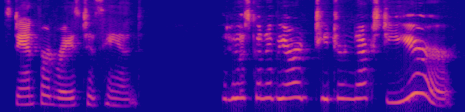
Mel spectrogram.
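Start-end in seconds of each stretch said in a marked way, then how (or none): 2.2-4.6 put-on high, loud kid's worried question; anxious boy asking the teacher; worried child. A narrator's reading. Student asking who will teach them, high and worried. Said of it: "he asked".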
